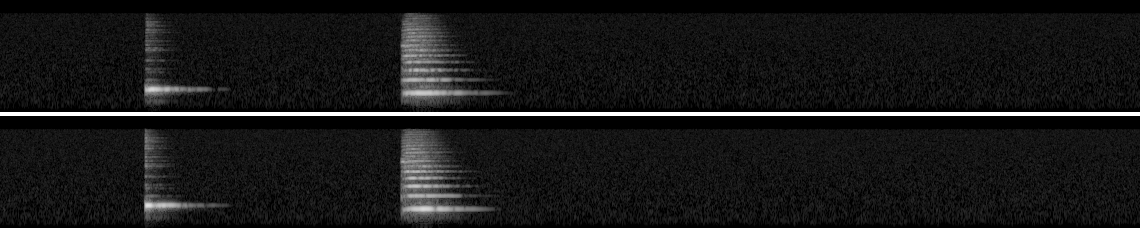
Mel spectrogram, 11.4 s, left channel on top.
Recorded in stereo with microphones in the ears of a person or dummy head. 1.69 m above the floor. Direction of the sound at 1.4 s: 75° right (ahead or behind).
